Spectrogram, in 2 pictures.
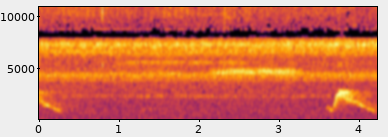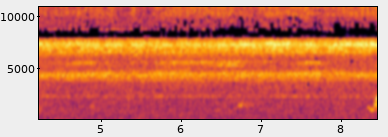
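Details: A male Common Pauraque calls at dusk in the Guatemalan lowlands, giving a slurred whistle that sweeps up sharply and drops away, over a steady wash of insect trilling and hiss.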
